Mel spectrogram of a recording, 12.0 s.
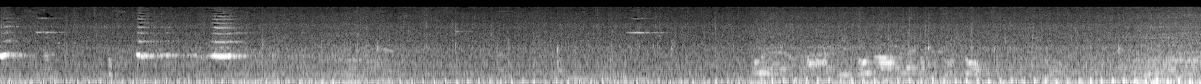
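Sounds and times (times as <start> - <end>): motorcycle engines running: 0.0 - 12.0.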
